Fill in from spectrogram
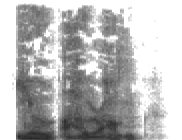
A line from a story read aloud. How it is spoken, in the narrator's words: Gabriel said, his voice choking under the man's grip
